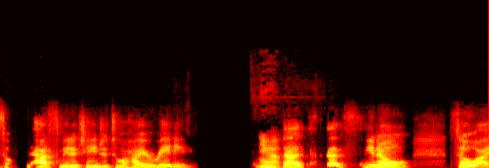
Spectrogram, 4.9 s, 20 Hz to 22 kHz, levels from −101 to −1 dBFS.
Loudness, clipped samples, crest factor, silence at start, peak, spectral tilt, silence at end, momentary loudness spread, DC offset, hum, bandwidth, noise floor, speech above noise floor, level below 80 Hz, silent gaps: -24 LUFS; under 0.1%; 18 dB; 0 s; -6 dBFS; -6.5 dB/octave; 0 s; 7 LU; under 0.1%; none; 7.8 kHz; under -90 dBFS; over 67 dB; -72 dBFS; 0.19-0.27 s, 1.98-2.51 s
